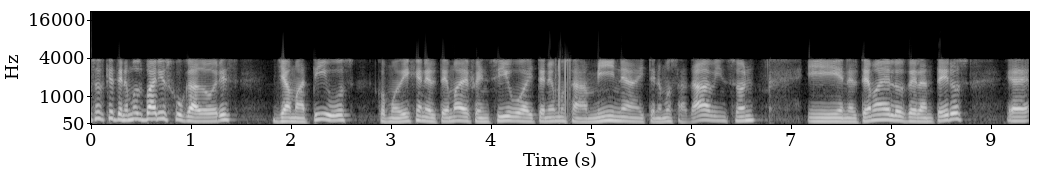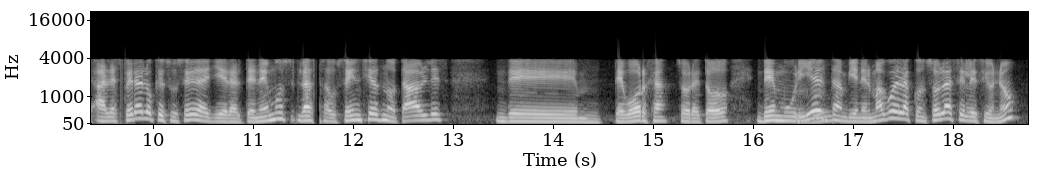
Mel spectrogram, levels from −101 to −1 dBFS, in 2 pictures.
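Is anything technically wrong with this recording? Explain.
Yes. Short bursts of sharp ticking crackle sit over the speech at 4.64–4.81 s after "el tema defensivo ahí", 9.62–9.72 s after "delanteros eh a la", and 11.50–11.63 s after "que sucede ayer tenemos". These are bit errors on a digital phone line. Flipped bits, a few tenths of a percent of them, each corrupt a single sample of the A-law telephone signal, and hits on sign or high bits produce the ticks.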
